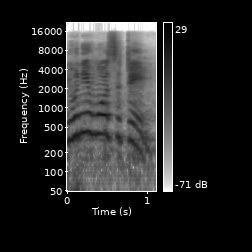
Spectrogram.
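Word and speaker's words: university: है वल नहीं है यूनिवर्सिटी वाई का साउंड आ रहा है राइट तो इसमें क्या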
